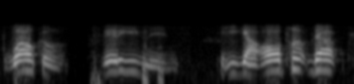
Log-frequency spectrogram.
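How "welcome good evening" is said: normal talking voice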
